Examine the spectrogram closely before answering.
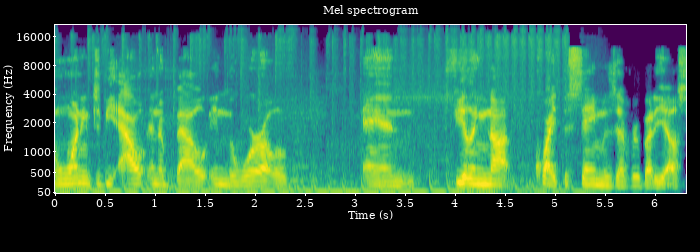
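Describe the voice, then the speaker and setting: A man's voice: on the low side, fairly bright tone. A man conducting a music interview in an informal, enthusiastic way, swearing casually as he goes.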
